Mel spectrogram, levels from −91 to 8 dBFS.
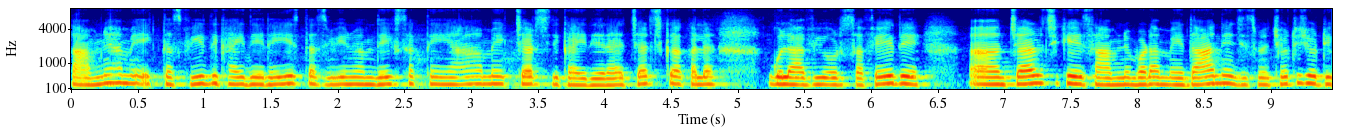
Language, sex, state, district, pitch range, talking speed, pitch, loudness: Hindi, female, Uttar Pradesh, Budaun, 205-225 Hz, 265 wpm, 215 Hz, -16 LUFS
